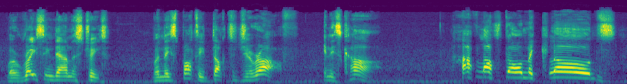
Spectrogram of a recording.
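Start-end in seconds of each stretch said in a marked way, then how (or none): 4.6-6.2 high, loud, slow wail; a little zebra's storybook despair; hammed-up wail over lost clothes. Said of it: "wailed Zippity".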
